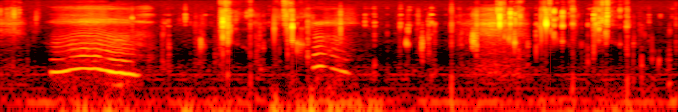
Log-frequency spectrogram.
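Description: Quiet, wet biting and chewing of durian mille-crepe cake, with soft smacking and crunchy clicks, broken by two hummed murmurs of enjoyment.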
